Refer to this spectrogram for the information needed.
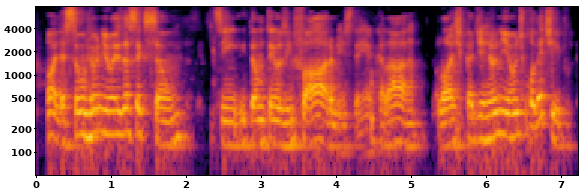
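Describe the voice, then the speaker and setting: A man with a fairly high pitch talks at a fairly slow pace in a normal speaking voice, his pitch varying in an ordinary way. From Brazil, São Paulo. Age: 30s. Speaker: poet and literature researcher. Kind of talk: interview.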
